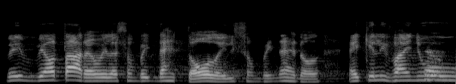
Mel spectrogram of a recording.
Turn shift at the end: No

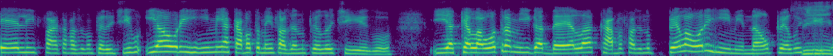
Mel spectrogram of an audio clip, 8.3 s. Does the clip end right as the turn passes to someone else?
Yes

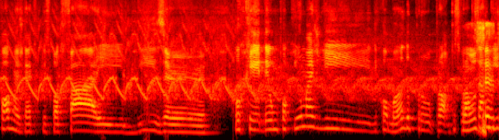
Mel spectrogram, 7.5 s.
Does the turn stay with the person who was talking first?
Yes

